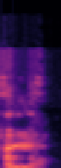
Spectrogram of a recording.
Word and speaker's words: Allah: if it's both the words should be separately pronounced but we don't we say allah so that means it's not it means allah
